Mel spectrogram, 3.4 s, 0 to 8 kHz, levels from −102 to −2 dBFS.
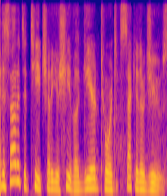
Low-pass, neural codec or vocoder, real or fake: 7.2 kHz; codec, 16 kHz, 1.1 kbps, Voila-Tokenizer; fake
